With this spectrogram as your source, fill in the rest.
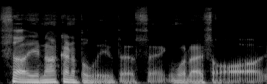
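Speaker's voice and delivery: very hushed, deep, creaky voice with lisp. Impersonating a guy with an iphone reporting what he overheard, with lisp and vocal fry. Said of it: "how do you have the lisp and vocal fry at the same time".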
